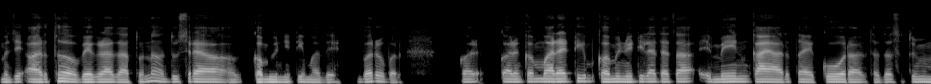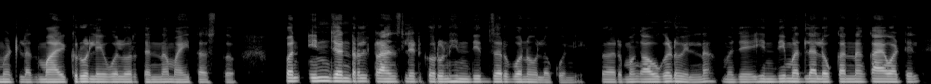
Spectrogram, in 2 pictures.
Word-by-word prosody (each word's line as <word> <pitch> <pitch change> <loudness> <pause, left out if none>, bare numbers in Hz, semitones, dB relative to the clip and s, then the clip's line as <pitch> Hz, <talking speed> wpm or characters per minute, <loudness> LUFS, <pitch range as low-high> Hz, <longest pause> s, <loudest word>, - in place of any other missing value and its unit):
म्हणजे 120 +1 -2
अर्थ 120 +3 +1 0.2
वेगळा 120 0 +3
जातो 115 0 -2
ना 145 +1 -1
दुसऱ्या 125 0 +1
अ, 110 0 -5 0.2
कम्युनिटीमध्ये 115 -2 0 0.3
बरोबर. 125 -5 -1 0.6
क 125 - -4 0.4
कारण 130 -1 +1
का 130 - 0
मराठी 130 +1 +3
कम्युनिटीला 130 +1 +1
त्याचा 130 +1 0 0.2
मेन 130 +2 +1
काय 125 -1 +5
अर्थ 115 +1 -4
आहे? 115 -1 +1
कोर 120 0 +2
अर्थ 110 0 -3
जसं 115 0 -6
तुम्ही 125 -1 -1
म्हटलात 115 -1 -3
मायक्रो 115 +3 +3
लेव्हलवर 120 -1 0
त्यांना 115 +1 -2
माहित 115 -1 -3
असतं. 105 -1 -7 0.5
पण 155 0 +5
इन 160 +2 +5
जनरल 145 -2 +4
ट्रान्सलेट 130 -1 +1
करून 130 -1 +1
हिंदीत 130 -1 0
जर 130 -1 +2
बनवलं 115 -3 -1
कोणी, 100 +2 -11 0.2
तर 115 -1 -4
मग 120 +1 -3
अवघड 125 +3 +2
होईल 120 -4 0
ना. 135 +2 -4
म्हणजे 115 0 -4
हिंदी 125 +2 -1
मधल्या 135 0 +1
लोकांना 130 0 0
काय 130 -1 +4
वाटेल, 125 0 0
125 Hz, 160 wpm, -24 LUFS, 115-130 Hz, 0.6 s, काय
